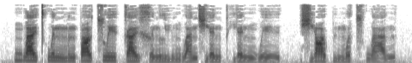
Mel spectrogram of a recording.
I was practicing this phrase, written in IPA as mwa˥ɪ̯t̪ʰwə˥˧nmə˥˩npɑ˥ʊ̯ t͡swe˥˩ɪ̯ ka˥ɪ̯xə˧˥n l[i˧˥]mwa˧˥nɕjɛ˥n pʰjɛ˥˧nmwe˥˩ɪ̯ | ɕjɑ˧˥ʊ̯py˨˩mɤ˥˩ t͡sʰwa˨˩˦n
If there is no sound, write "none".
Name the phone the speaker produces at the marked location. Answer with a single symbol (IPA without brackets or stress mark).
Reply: i˧˥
